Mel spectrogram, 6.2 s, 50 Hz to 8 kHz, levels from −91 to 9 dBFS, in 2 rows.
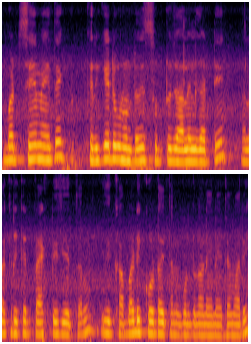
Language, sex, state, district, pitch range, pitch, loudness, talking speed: Telugu, male, Andhra Pradesh, Guntur, 155-180 Hz, 165 Hz, -14 LUFS, 195 wpm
